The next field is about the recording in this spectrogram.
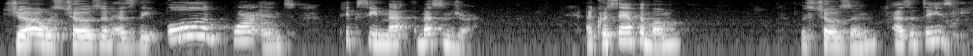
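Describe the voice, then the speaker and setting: A woman reading a picture book aloud as a schoolteacher, expressively and deliberately, putting questions to her young listeners. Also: mid-range voice, very animated, darkish tone, rough recording. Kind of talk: expressive children's storytime read-aloud.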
